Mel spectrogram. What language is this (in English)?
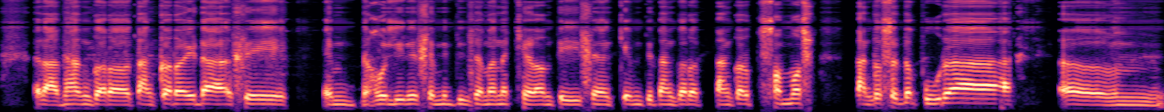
Odia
